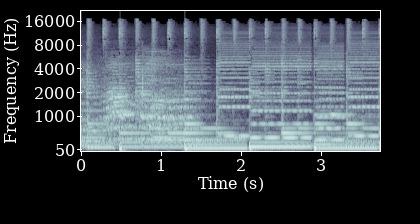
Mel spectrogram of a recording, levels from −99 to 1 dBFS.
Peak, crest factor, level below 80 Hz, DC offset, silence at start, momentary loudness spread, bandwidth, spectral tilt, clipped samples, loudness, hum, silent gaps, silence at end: 0 dBFS; 14 dB; -34 dBFS; under 0.1%; 0 s; 2 LU; 17.5 kHz; -5 dB/octave; under 0.1%; -14 LUFS; none; none; 0 s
